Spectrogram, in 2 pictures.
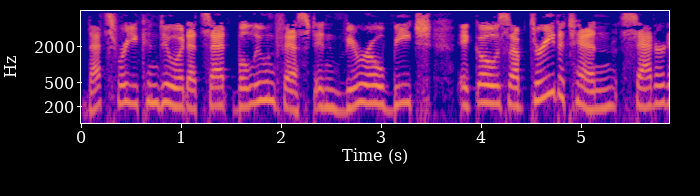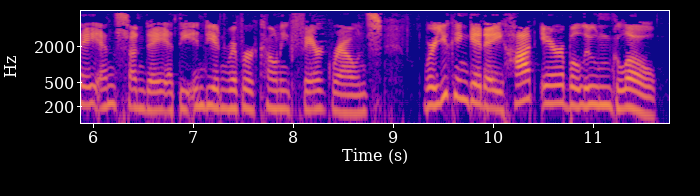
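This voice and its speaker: A woman's voice: medium pitch, moderate pace, no room sound. Female radio co-host, casual and chatty listings read, dry muffled studio sound. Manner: chatty, reading event listings.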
